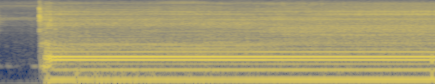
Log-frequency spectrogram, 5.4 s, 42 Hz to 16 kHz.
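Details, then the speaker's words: Rebuilt air compressor that previously ran nonstop without building pressure: the motor kicks in and settles into a steady, even pumping drone with no knocks, reaching 75 psi and getting hot; normal compressor running. "hey there we go we're registering uh 75 pounds right now so it is working getting hot already sounds good"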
